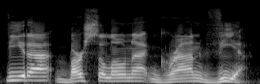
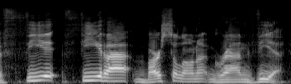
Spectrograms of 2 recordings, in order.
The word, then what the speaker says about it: Fira Barcelona Gran Via: Fira Barcelona Gran Via. Did I say that right? – Nicely done. – Okay. The Fira Barcelona Gran Via to be able to register and to get yourself ready to go.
